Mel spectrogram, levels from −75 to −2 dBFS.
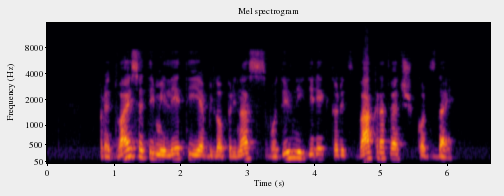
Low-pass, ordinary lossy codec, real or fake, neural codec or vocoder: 14.4 kHz; MP3, 64 kbps; real; none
